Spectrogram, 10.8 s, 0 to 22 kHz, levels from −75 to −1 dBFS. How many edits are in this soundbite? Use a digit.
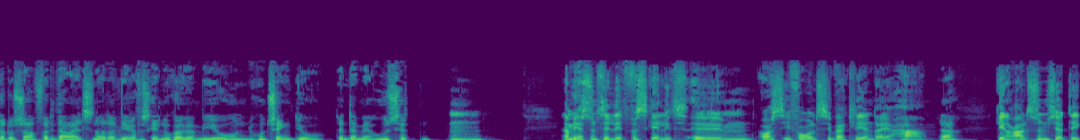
0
